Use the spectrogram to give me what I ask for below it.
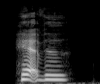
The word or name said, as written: herved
